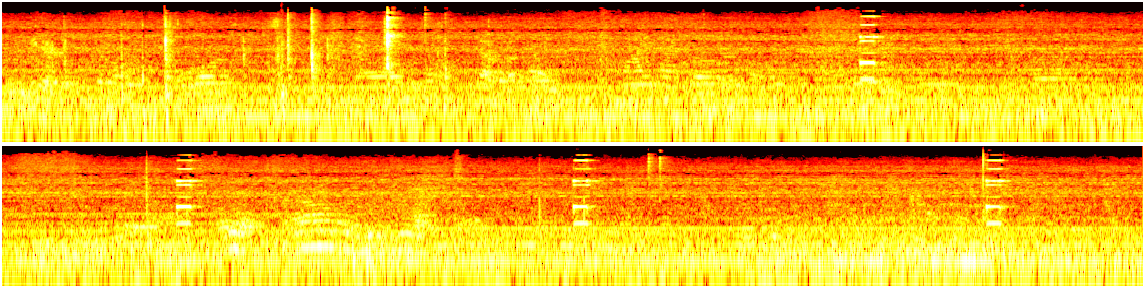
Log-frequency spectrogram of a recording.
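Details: Alaris syringe infusion pump being set up for epoprostenol (Flolan/Veletri) inhalation therapy in a demonstration: short electronic beeps and key-press tones over quiet room noise.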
